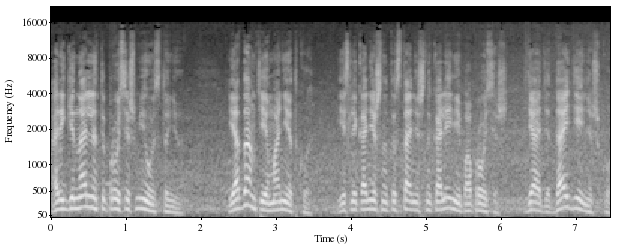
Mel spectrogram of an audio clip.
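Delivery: plain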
